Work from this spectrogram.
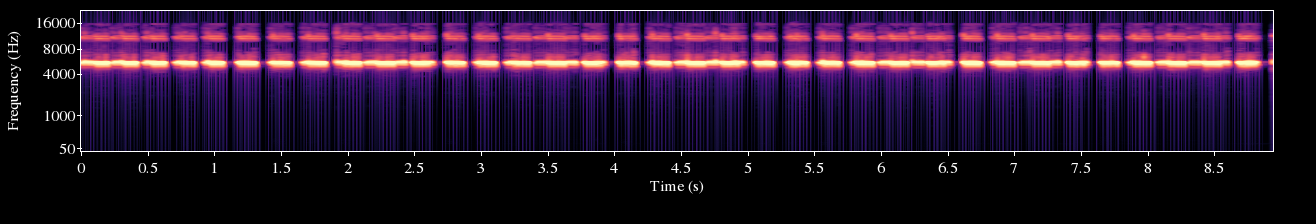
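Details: Two crickets chirping close up, a steady high-pitched pulsed trill of short bursts, about four per second, with overlapping rhythms and a clean silent background.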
